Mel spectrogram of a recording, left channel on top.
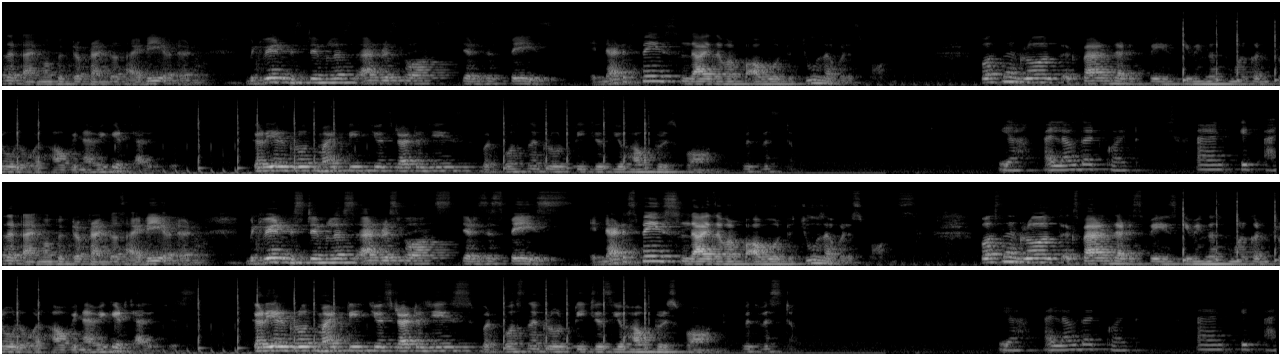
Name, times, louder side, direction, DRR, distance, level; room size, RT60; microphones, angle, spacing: voice 1, 0.0-5.6 5.9-8.8 9.4-14.6 15.3-20.6, right 5 dB, 85° right, 0.9 m, -32 dB
sound 1, 7.5-16.5, equal, 15° left, 2.4 m, -55 dB
sound 2, 10.1-21.6, right 2 dB, 10° right, 0.5 m, -48 dB
voice 2, 22.7-25.5, left 3 dB, 75° left, 2.2 m, -41 dB
head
